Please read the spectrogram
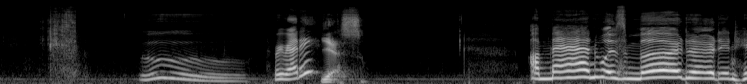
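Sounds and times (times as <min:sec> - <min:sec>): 
paper ripping: 0:00.0 - 0:01.0
speech: 0:01.4 - 0:03.8, 0:05.3 - 0:07.4.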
